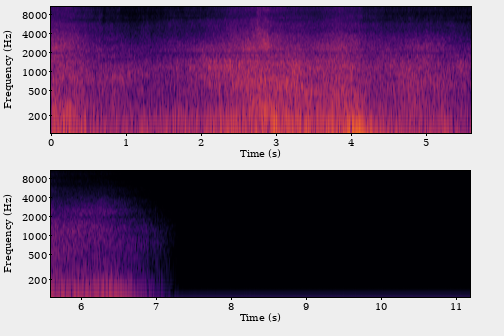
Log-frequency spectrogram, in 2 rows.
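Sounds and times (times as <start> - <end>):
cars passing by on freeway: 0.0 - 7.2.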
